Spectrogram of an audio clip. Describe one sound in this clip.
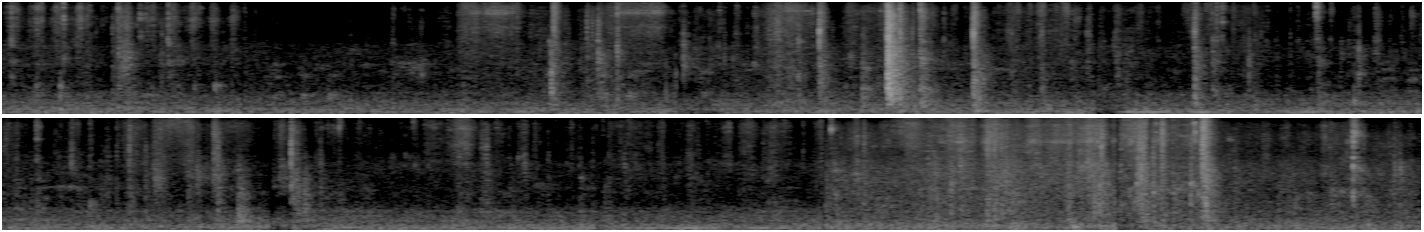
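A cable rustles and scrapes as it is wound around metal blocks.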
